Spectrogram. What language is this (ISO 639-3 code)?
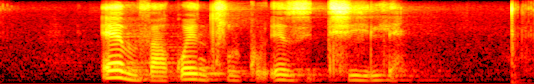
xho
